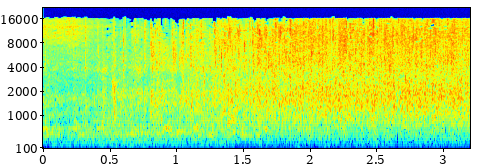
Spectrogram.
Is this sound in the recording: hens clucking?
no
